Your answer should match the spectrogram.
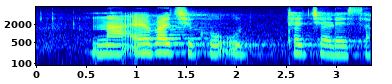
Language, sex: Venda, female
